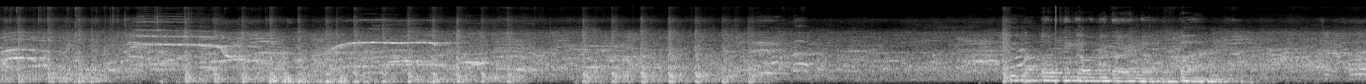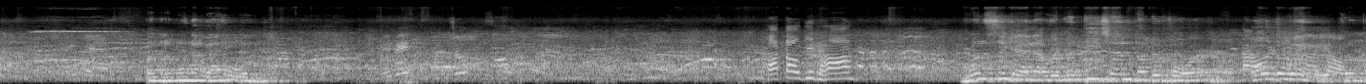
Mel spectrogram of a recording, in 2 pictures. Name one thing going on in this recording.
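Young women and girls shout and scream excitedly nearby.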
